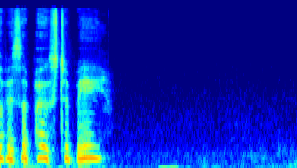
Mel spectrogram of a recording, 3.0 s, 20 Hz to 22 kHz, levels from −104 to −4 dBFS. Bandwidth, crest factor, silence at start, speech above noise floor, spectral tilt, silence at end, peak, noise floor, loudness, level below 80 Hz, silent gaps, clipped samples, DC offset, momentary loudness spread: 17.5 kHz; 16 dB; 0 s; 35 dB; -4 dB/octave; 1.2 s; -26 dBFS; -73 dBFS; -38 LUFS; -74 dBFS; none; under 0.1%; under 0.1%; 2 LU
